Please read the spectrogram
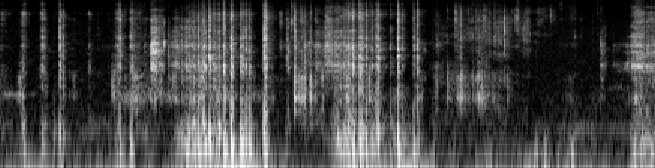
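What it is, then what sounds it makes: Dry bar soap being shaved. A solid, dry mint green bar of soap held in the hand is shaved with a metal utility knife blade, peeling off curly shavings. A rapid series of crisp, bright scraping crunches rises into a denser, louder stretch of shaving, then thins out before a final burst.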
